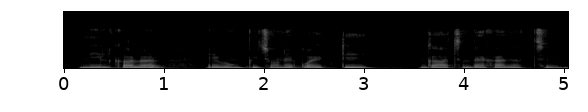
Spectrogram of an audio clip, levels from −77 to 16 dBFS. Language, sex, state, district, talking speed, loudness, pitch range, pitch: Bengali, male, West Bengal, Malda, 95 wpm, -38 LUFS, 145-165 Hz, 155 Hz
